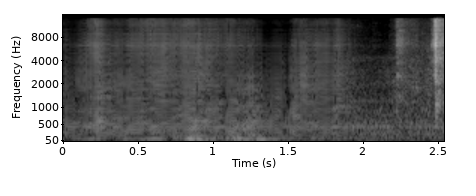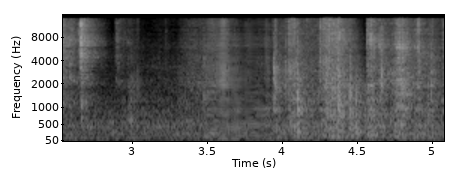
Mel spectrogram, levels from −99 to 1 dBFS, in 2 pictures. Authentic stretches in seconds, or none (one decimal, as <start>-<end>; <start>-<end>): 1.9-3.5; 3.9-5.1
